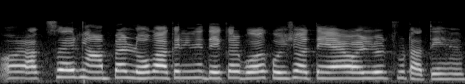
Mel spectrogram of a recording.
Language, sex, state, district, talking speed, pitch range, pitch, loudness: Urdu, female, Andhra Pradesh, Anantapur, 205 wpm, 280-300 Hz, 290 Hz, -16 LUFS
